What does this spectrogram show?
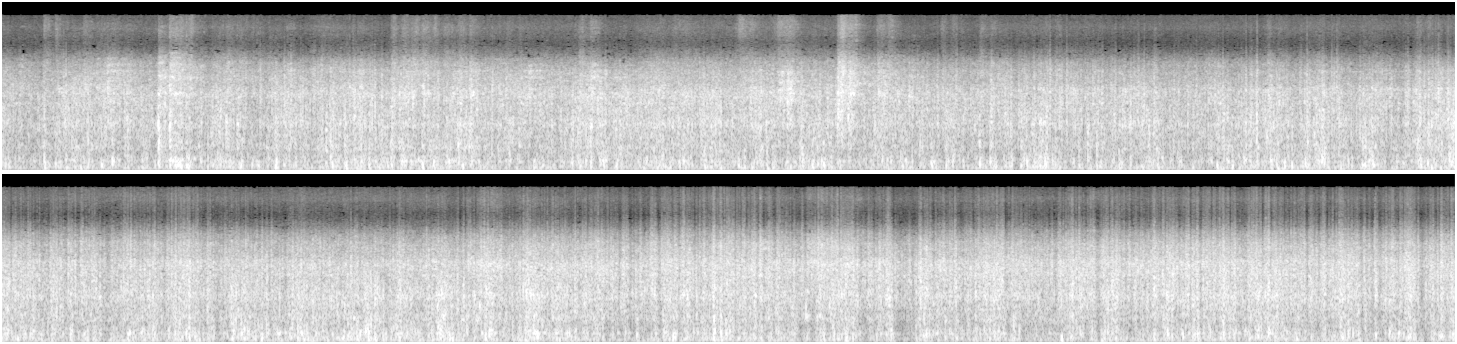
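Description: Passenger express train running at speed, heard from aboard the coach: a steady rushing hiss of wheels on rails and passing air, with a few sharp clacks of the wheels over rail joints in the first ten seconds or so.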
